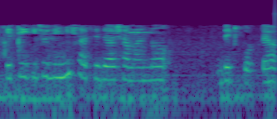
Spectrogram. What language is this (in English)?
Bangla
